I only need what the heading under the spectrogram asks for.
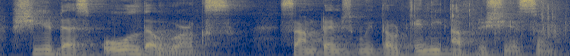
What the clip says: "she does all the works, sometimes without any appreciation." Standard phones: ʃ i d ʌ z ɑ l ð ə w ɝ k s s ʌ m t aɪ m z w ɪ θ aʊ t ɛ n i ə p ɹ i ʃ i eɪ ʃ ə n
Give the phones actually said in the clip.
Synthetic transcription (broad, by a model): ʃ i d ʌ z ɑ l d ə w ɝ k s s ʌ m t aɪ m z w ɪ t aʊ t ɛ n i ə p ɹ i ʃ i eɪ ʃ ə n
